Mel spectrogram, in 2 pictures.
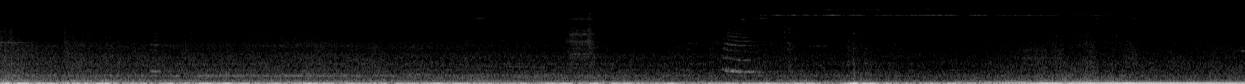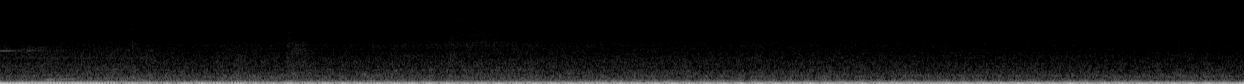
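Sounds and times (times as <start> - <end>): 
bus interior ambience: 0.0 - 24.8.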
